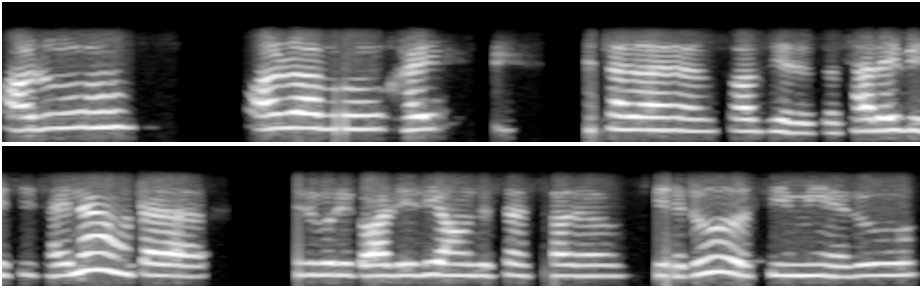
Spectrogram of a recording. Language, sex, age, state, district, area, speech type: Nepali, female, 18-30, West Bengal, Darjeeling, rural, conversation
